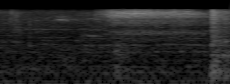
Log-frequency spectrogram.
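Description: Paper pages of a book being flipped, with a rustling hiss about a second in, over a low rumble of handling noise.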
